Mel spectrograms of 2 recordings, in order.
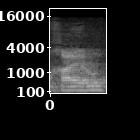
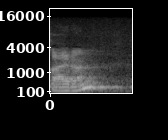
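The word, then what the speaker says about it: خيرا: The sound only changes from khayrun to khayran because this is a noun, and when noun comes after the verb, it changes to fathas, two dhammas into two fathas.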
